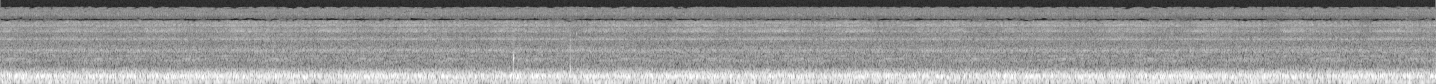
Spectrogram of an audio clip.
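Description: Steady low room noise, a faint even hiss and hum with no distinct sounds in it.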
